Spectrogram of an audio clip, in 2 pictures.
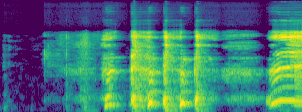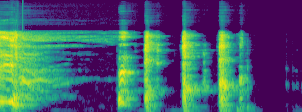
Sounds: Cough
